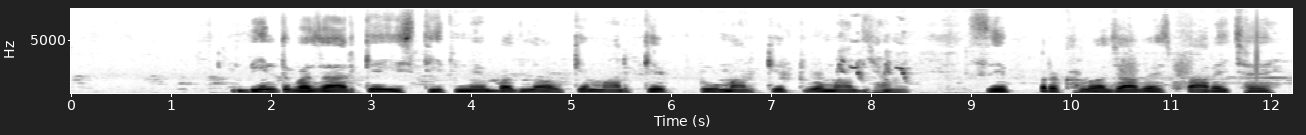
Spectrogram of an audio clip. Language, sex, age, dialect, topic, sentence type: Maithili, male, 18-24, Angika, banking, statement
